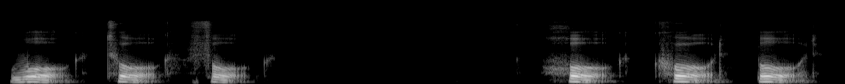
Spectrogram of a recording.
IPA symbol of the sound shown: ɔ:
